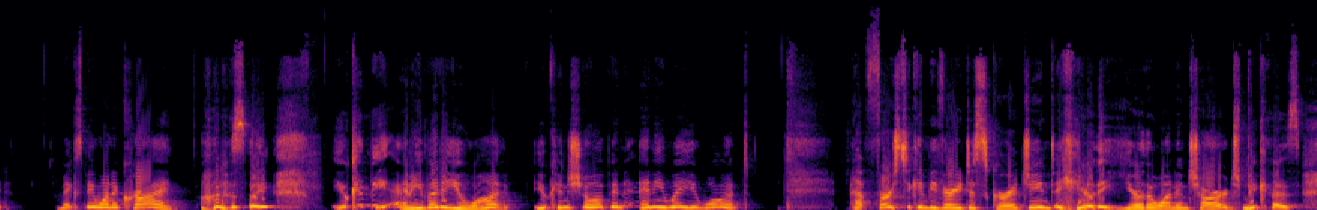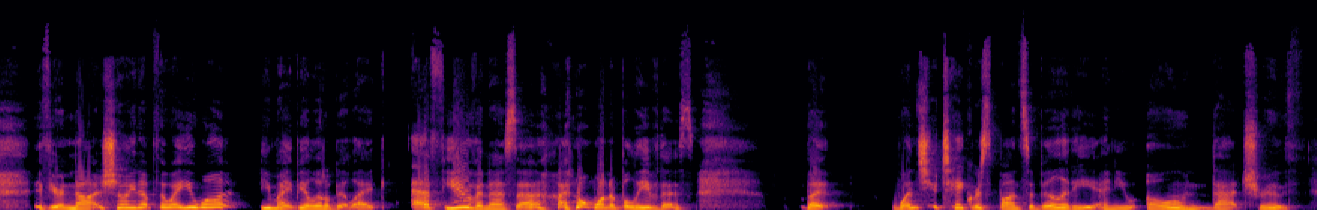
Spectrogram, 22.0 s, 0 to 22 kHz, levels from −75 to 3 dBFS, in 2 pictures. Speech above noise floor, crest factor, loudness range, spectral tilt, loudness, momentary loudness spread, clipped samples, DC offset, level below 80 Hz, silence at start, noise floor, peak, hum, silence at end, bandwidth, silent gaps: 33 dB; 12 dB; 5 LU; -3 dB/octave; -16 LUFS; 10 LU; under 0.1%; under 0.1%; -82 dBFS; 0.5 s; -48 dBFS; -4 dBFS; none; 0.25 s; 18 kHz; none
